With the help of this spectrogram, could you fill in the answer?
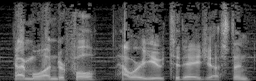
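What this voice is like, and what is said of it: Flat monotone voice. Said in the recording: “You seem a little monotone over there. Do you got a little bit of excitement there in your voice there?”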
